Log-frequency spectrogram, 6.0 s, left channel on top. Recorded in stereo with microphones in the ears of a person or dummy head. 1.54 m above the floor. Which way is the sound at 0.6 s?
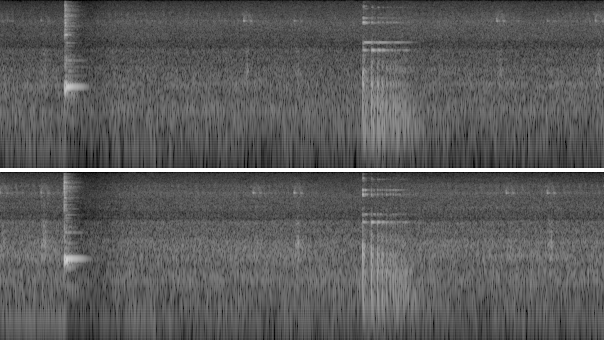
55° right (ahead or behind).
